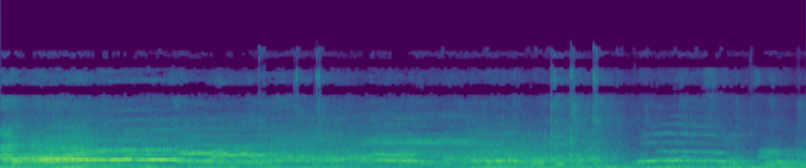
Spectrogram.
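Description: Volleyball players shouting and cheering together as a rally ends and a point is won, with background music playing underneath.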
